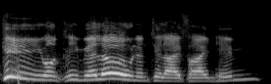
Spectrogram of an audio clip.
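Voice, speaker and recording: A man's voice: sits high, expressive, moderate pace. A man acting a grumpy, impatient, wealthy villain in an amateur pantomime, with a haughty, exasperated theatrical delivery. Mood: indignant. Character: grumpy, impatient wealthy villain parent seeking a missing son.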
